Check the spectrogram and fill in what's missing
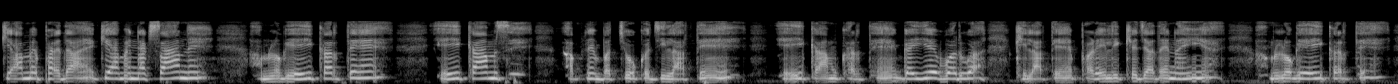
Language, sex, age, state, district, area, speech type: Hindi, female, 45-60, Uttar Pradesh, Ghazipur, rural, spontaneous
